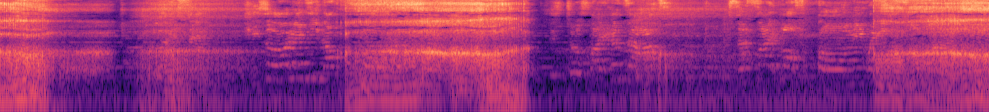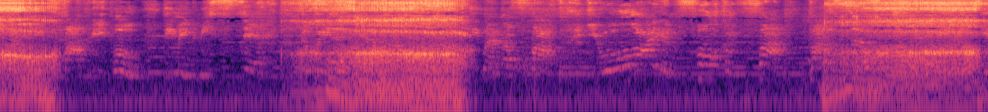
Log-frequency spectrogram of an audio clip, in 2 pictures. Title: The biggest snore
